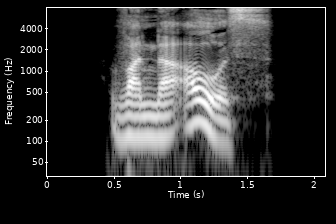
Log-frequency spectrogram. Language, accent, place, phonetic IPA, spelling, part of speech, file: German, Germany, Berlin, [ˌvandɐ ˈaʊ̯s], wander aus, verb, De-wander aus.ogg
- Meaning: inflection of auswandern: 1. first-person singular present 2. singular imperative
